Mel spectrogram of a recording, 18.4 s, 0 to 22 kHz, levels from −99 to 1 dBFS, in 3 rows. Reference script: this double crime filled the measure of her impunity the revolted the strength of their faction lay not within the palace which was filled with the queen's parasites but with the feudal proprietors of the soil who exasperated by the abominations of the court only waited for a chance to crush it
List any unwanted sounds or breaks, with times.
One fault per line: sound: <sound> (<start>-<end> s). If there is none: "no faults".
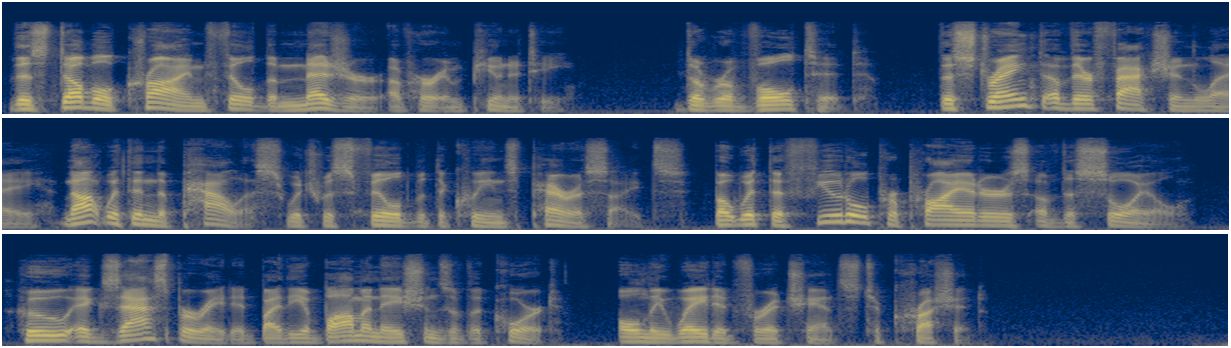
no faults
